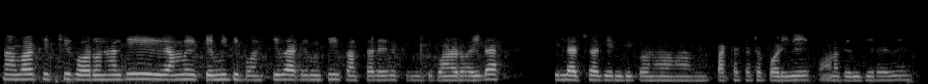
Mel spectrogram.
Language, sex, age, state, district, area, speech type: Odia, female, 30-45, Odisha, Jagatsinghpur, rural, conversation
